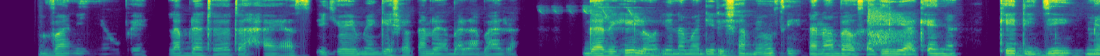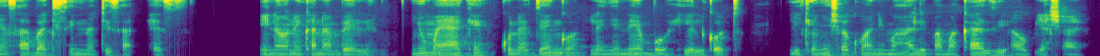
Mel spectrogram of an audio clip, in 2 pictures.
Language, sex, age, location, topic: Swahili, female, 18-24, Nairobi, finance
